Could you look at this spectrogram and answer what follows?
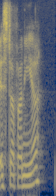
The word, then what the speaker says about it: Estefania: Let me make sure I'm saying that right. Estefania, right? – Yes, correct.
